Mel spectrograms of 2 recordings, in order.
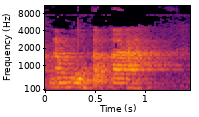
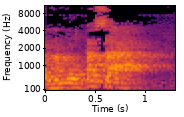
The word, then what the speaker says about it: Nam Mô Tát Đa: Nên đó sau này á một số chữ tăng Miến Điện đi ra ngoài đọc là Nam Mô Tát Đa chứ không có được là Nam Mô Tát Sa.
